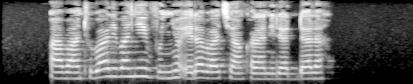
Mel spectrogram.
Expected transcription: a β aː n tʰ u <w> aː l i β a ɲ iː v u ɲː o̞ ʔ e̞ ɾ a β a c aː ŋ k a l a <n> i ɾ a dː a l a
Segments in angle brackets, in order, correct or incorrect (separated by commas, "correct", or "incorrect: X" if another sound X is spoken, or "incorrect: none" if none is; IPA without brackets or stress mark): incorrect: β, correct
